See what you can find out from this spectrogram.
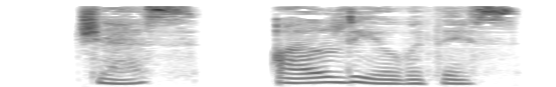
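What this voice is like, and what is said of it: Low voice. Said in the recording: “in a low voice”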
